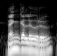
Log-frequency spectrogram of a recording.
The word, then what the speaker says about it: Bengaluru: sad to hear now do the people of Bengaluru do I pronounce that correctly Bengaluru bangaluru much better thanks do the people of your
